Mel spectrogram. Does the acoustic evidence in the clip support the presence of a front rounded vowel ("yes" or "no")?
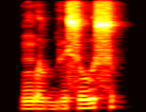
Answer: no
